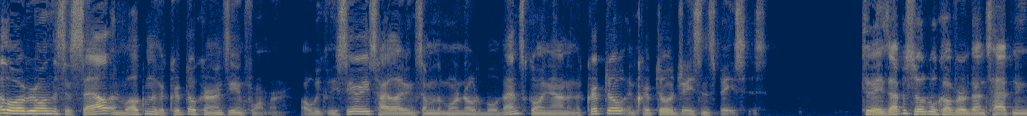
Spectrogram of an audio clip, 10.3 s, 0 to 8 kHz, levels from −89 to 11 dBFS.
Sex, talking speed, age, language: male, 205 wpm, 30-49, English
